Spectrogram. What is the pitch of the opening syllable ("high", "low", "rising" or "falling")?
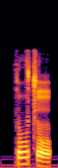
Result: high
